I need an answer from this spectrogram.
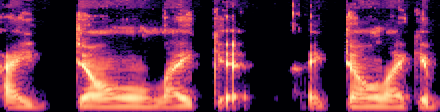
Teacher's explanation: if you do a little bit of a nasal even though there's no n there it sounds like there's an n and then of course the t just drops away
